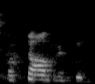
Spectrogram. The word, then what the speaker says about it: photography: for you to recognize that the stress could go on the second syllable. Photography. If I say photography or photography, the pronunciation changes. So it is photography.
